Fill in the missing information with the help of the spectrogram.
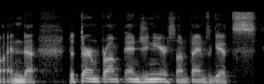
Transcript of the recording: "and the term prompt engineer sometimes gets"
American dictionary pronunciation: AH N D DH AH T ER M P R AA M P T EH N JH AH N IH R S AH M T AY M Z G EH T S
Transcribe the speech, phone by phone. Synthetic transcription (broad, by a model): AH N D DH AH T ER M P R AA M P T EH N JH AH N IH R S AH M T AY M S G EH T S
